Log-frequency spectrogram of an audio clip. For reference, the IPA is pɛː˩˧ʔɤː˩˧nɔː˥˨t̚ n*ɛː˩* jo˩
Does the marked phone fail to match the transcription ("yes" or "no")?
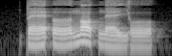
no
